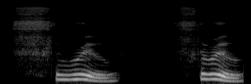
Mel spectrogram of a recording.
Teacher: We start with an unvoiced th. The tongue is between the teeth and the air goes through and there's no voice.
